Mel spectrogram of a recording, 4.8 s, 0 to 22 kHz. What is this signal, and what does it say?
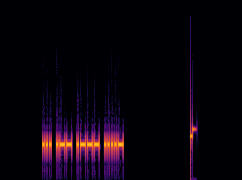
Morse code, heard as a keyed tone, about 36 wpm, 700 Hz. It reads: SWJ4
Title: Four Challenging Letter-Number Combinations 35wpm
